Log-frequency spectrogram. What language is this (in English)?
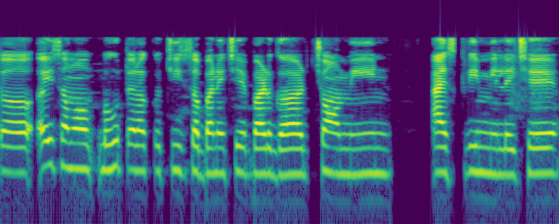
Maithili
